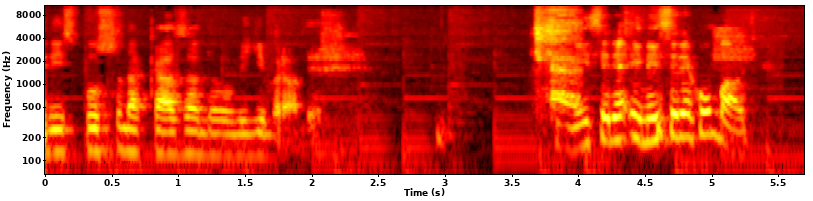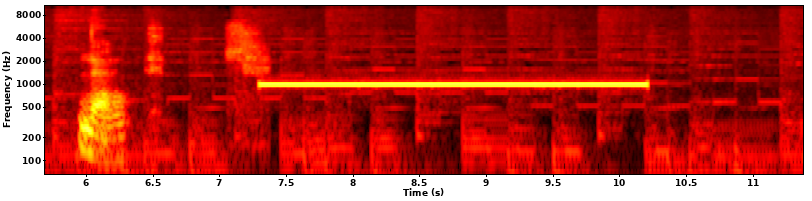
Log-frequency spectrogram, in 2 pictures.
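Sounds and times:
speech: 0.0s - 2.4s, 3.8s - 7.4s
censor bleep tone masking speech: 7.3s - 10.2s.

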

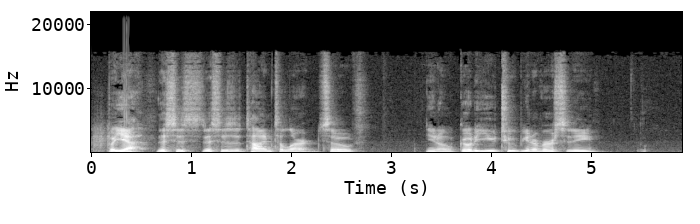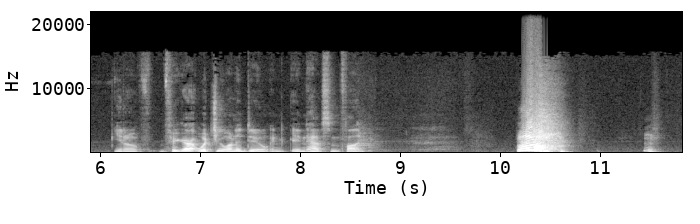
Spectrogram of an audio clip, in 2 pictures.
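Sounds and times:
speech: 0.2s - 2.8s, 3.4s - 8.8s, 10.2s - 10.7s
person sneezing: 10.2s - 10.8s.

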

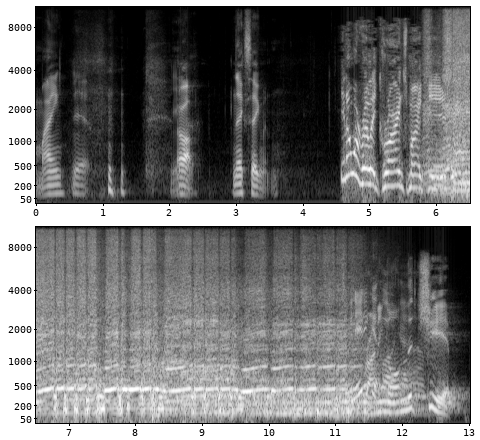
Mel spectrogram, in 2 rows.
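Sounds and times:
speech: 0.1s - 3.7s, 4.6s - 12.8s
LS V8 engine revving against the rev limiter: 5.5s - 12.4s.

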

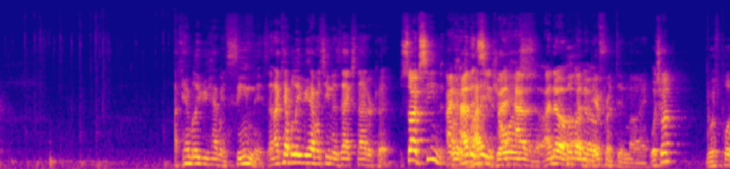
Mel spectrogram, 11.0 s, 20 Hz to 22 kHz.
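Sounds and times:
rapid typing on a computer keyboard: 0.0s - 2.6s
speech: 2.7s - 10.9s.

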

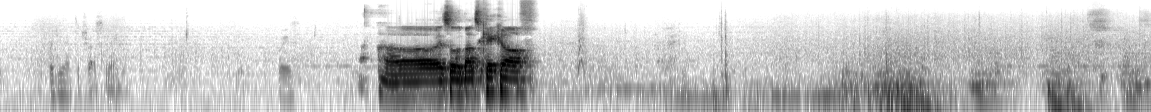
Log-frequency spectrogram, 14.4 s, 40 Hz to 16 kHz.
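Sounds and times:
heavy rain pouring in a film scene: 0.0s - 14.3s
speech: 0.6s - 1.7s, 3.5s - 3.8s, 4.5s - 6.8s
low rumbles and thuds: 8.8s - 13.9s.

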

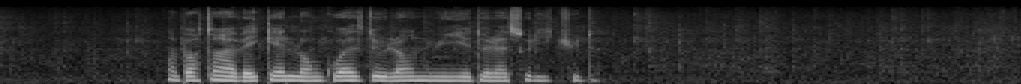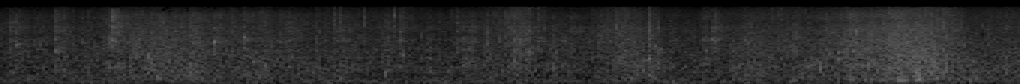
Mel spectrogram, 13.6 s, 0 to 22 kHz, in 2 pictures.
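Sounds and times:
speech: 1.1s - 4.1s
ocean waves crashing: 7.6s - 8.8s, 10.1s - 13.5s.

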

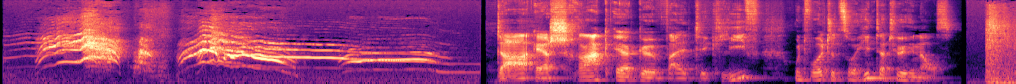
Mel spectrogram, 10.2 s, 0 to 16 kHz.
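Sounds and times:
angry cat yowling and caterwauling: 0.0s - 4.8s
speech: 5.0s - 9.6s.

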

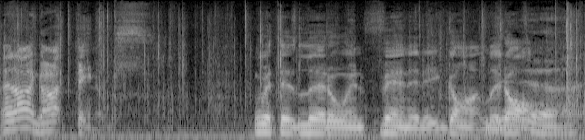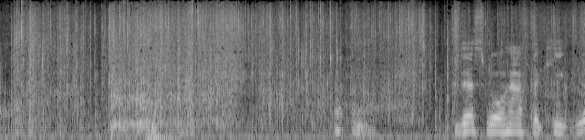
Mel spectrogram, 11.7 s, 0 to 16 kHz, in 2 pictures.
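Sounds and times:
speech: 0.0s - 1.3s, 2.5s - 5.9s, 10.4s - 11.7s
wrapping paper crinkling and rustling as gathered up by hand: 0.0s - 11.7s.

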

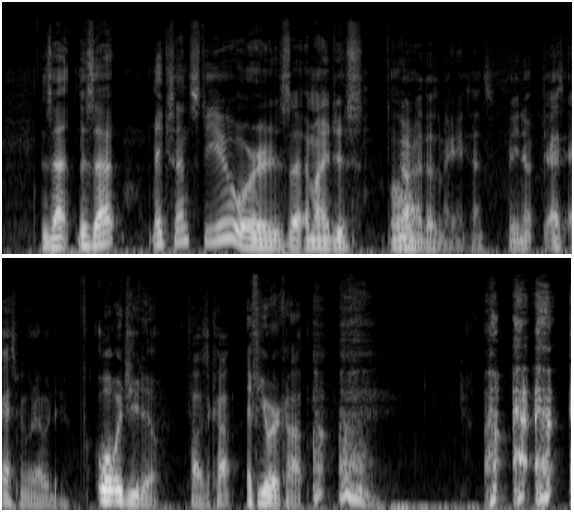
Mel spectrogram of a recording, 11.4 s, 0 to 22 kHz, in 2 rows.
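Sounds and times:
speech: 0.4s - 9.5s, 10.5s - 11.2s
harsh gravelly throat clearing: 8.8s - 9.6s, 10.5s - 11.3s.

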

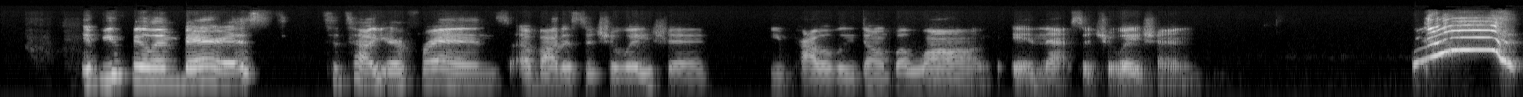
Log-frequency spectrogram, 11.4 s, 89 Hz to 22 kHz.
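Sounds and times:
speech: 0.6s - 9.0s
high-pitched human scream: 10.6s - 11.4s.

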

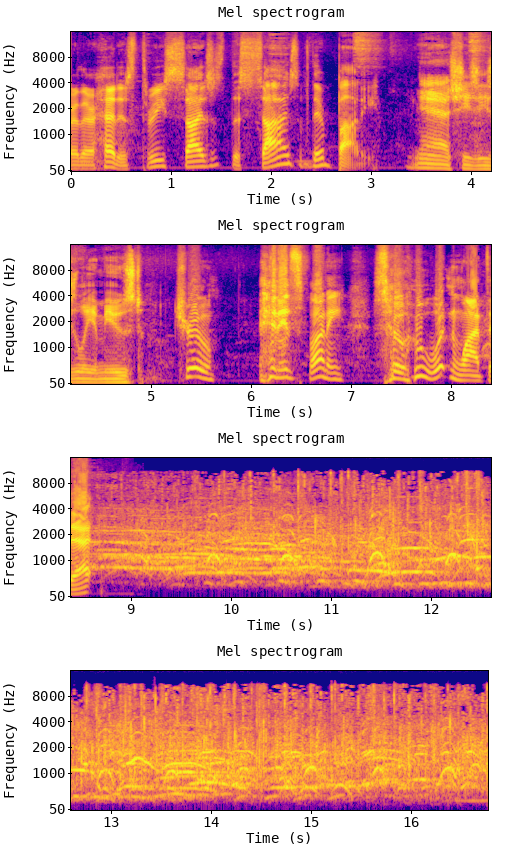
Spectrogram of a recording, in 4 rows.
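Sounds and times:
speech: 0.0s - 8.8s
dense excited crowd clamoring and cheering: 8.2s - 16.7s.

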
